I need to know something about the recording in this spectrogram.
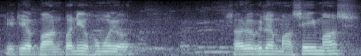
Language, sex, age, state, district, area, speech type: Assamese, male, 45-60, Assam, Nalbari, rural, spontaneous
